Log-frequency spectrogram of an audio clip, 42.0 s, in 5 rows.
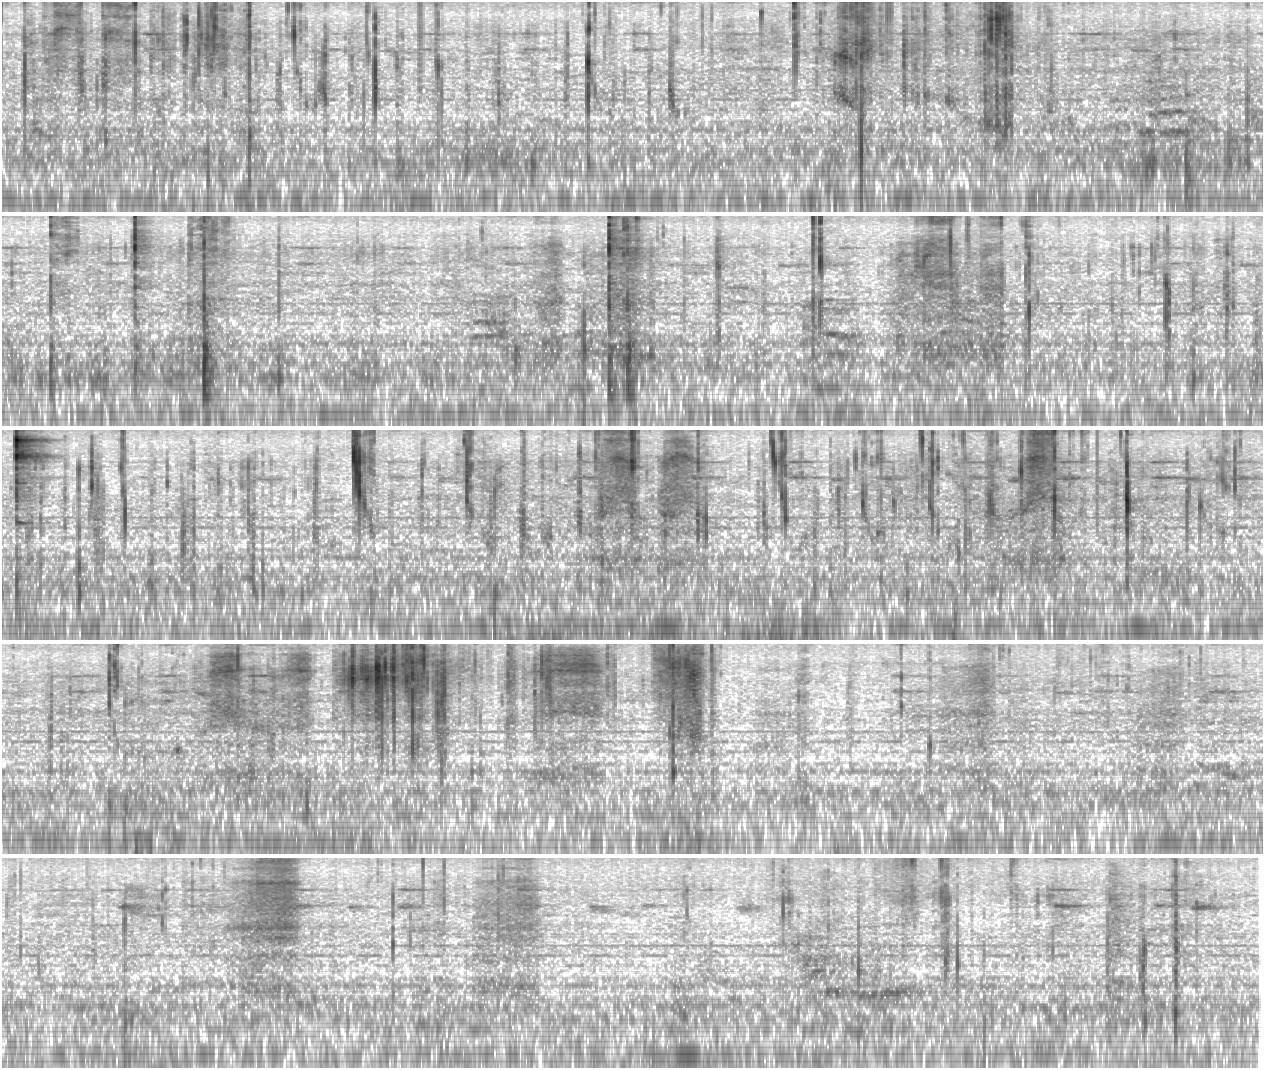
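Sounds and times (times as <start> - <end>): wet chewing and smacking: 0.0 - 41.8
spoon clicking on steel bowls: 16.9 - 17.4.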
